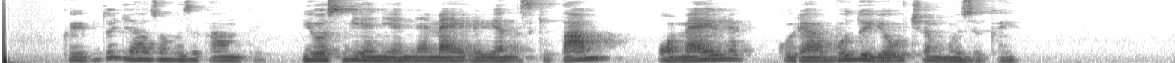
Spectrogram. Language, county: Lithuanian, Tauragė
